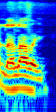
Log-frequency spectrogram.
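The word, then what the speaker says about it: lullaby: যাই হোক মানে ব্যাপারটা এটার উচ্চারণ হয়ে যাবে লালা ভাই এল U double L এবি লালা ভাই ঠিক আছে লালা ভাই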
